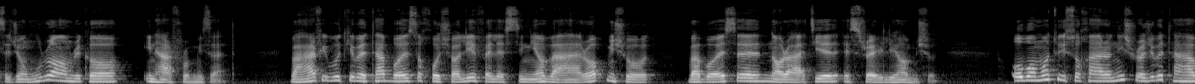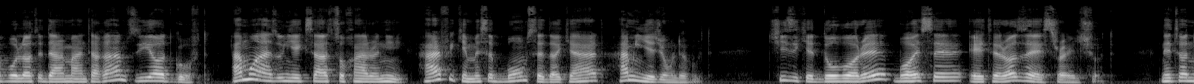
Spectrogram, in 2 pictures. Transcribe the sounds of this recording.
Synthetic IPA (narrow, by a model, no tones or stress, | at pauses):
sed͡ʒomhuːɾeɒːmɾiːkʰɒː | ʔiːnɦæɾfromiːzæ̰d̪̥ | væɦæɾfiːbuːd̪̥̚cʰe̞be̞t̪ʰæbbɒːe̞sexoʃhɒːlijefe̞le̞st̪iːnijɒːvææɾɒːbmiːʃo̞d̪̥ | væbɒːe̞senɒːɾɒːhæt̪ʰiːeʔesɾɒːilijɒːmiːʃo̞d̪̥̚ | ʔobɒːmɒːt̪ʰujeso̞xænɾɒːniːʃɾɒːd͡ʒe̞be̞t̪ʰæɦævːo̞lɒːt̪ʰd̪æɾmænt̪ʰæɣehæmzijɒːd̪̚ɡoft̪ | ʔæmːɒːæzuːnje̞csɒæt̪so̞xænɾɒːniːhæɾfiːcʰe̞me̞sebombse̞d̪ɒːcʰæɾd̪̥hæmiːnje̞d͡ʒomle̞buːd̪̥ | t͡ʃʰiːziːcʰe̞d̪obɒːɾe̞bɒːe̞se̞eʔt̪ʰe̞ɾɒːze̞ːsɾɒːiːlʃo̞̰d̪̥ | net̪ʰɑn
